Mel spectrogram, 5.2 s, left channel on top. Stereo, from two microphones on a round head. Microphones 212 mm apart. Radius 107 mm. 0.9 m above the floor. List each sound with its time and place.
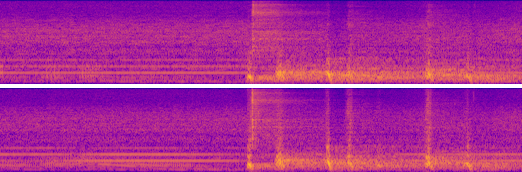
2.5 s a whoosh: 85° right, 0.9 m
